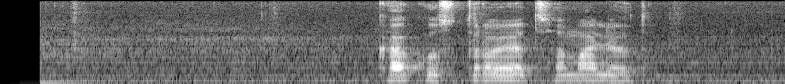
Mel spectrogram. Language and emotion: Russian, neutral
